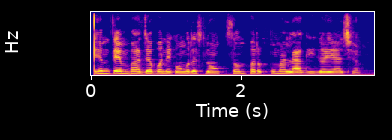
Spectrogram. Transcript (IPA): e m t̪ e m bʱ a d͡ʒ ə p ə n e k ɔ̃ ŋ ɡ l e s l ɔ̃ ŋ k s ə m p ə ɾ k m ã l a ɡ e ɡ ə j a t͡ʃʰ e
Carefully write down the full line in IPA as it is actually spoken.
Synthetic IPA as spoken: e m t̪ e m bʱ a d͡ʒ ə p ə n e k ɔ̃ ŋ ɡ ɾ e s l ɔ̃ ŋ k s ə m p ə ɾ k m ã l a ɡ i ɡ ə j a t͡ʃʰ e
